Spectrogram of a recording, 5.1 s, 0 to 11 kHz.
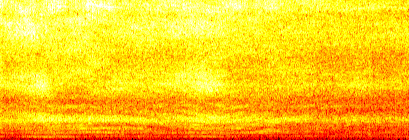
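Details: Holy Stone HS340 beginner micro drone flown indoors in high rate with prop guards on: a high, buzzy whine of small motors rises and falls smoothly through quick turns, with no rattles or dropouts. Normal, healthy motor running.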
